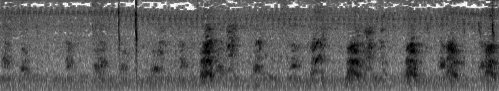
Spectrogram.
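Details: A dog at Hanna's Shelter, a Daegu rescue shelter for abandoned dogs in South Korea, gives a regular series of short barks about every half second, getting louder partway through, over a faint background hiss.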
